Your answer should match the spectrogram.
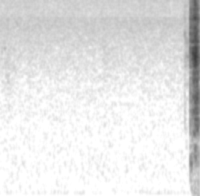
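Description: Near silence: room tone. A woman's voice comes back in at the very end.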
